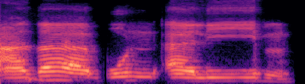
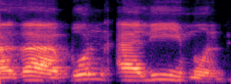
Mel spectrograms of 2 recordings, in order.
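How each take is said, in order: First: "alim" drawn out slowly, ending on a closed m; pausal ending. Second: "alimun" with the final "un" fully sounded; full tanwin ending. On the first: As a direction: stop on a long "alim" with no final "un". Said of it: "Kalau kita sudah waqaf". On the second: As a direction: end "alimun" on an audible n. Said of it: "Asalnya azabun alimun". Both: Shown as a demonstration.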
